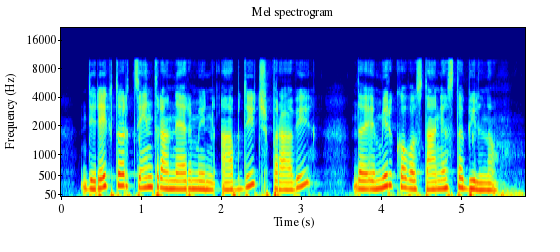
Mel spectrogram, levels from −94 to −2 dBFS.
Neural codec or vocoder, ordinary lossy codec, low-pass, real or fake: vocoder, 22.05 kHz, 80 mel bands, WaveNeXt; none; 9.9 kHz; fake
